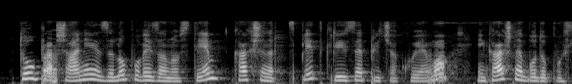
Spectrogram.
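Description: Throughout, the speech has a breathy, grainy edge and a thin top end. This is plainly audible Bluetooth LC3 compression. It likely runs near 32 kbps with 7.5 ms frames. The codec zeroes upper bands and fills them with noise.

Lost LE Audio frames come next. From 0.43 to 0.59 s, before "je zelo povezano s", short dropouts scatter, the longest about 40 ms. At 2.77 to 2.90 s, after "povezano s tem kakšen", one gap follows. From 4.28 to 4.64 s, gaps scatter, the longest about 50 ms. Each smears into noise and fades.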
